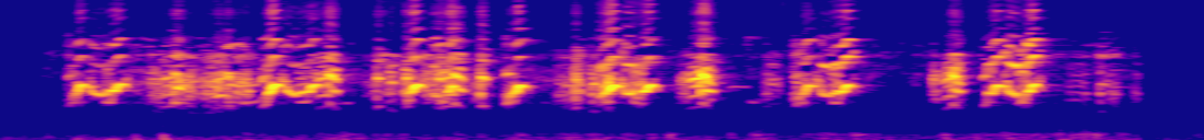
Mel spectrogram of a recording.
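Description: A flock of greater white-fronted geese calling: a steady chorus of high, yelping, laugh-like notes, overlapping and repeated for several seconds over a low background rumble.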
